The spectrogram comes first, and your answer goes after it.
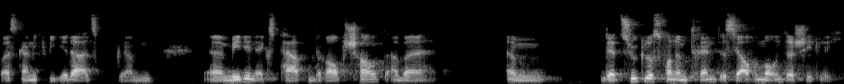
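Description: The sound is dry and close, without any echo. A man speaks at a moderate pace. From Berlin (Marzahn-Hellersdorf). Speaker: politician. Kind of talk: podcast interview.

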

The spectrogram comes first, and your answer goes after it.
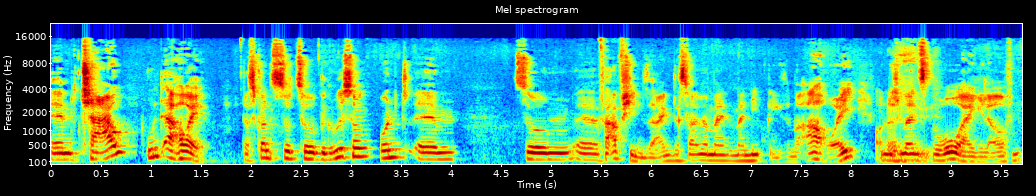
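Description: This man talks at a moderate pace in a fairly high pitch, with lively intonation and an animated tone. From northern Germany. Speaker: podcast co-host. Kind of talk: casual chat.

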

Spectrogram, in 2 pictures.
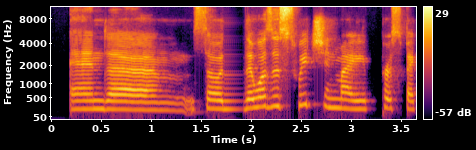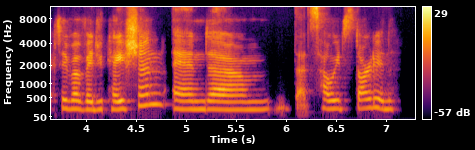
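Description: In a French accent, a woman speaks fairly slowly at a medium pitch with ordinary pitch variation. The recording is very clean, with a silent background. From France. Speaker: English teacher. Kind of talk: casual interview.

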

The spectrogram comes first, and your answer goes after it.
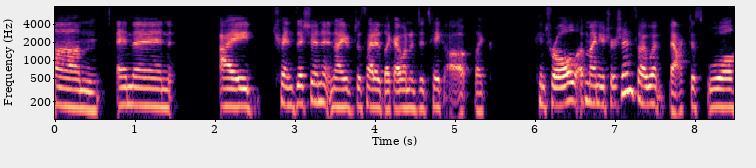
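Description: A plain, everyday voice from a woman, fairly low in pitch, with fairly even intonation, a moderate pace and a very clean recording with a silent background. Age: 30s. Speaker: nutrition and fitness coach. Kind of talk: casual chat.

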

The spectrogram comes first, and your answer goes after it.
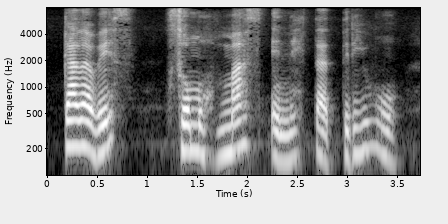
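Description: A woman with a Rioplatense accent speaks against a quiet background. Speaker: career coach. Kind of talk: podcast monologue.

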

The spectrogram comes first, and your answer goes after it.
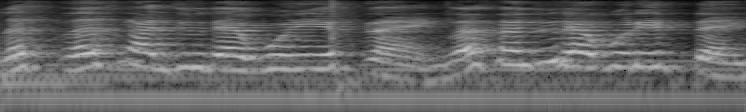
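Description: A woman's high-pitched voice with lively intonation at a fairly quick pace over noticeable background noise. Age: 40s. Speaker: first date on a podcast. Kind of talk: casual chat.

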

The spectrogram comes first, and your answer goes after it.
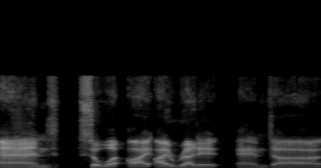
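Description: A man with a Canadian accent talks with ordinary pitch variation. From Canada. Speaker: writer. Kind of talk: casual chat. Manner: halting.

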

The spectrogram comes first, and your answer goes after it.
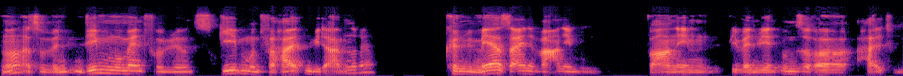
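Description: The speaker's volume rises and falls sharply. He is a man keeping a moderate pace. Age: 30s. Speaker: life coach. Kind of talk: podcast interview.

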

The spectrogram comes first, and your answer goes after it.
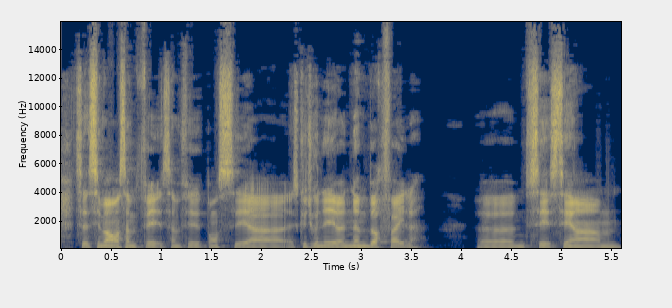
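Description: On a very clean recording with a silent background, a man with a medium-pitched voice speaks at a fairly slow pace in a monotone, flat intonation. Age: 30s. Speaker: podcast host. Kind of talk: casual chat. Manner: halting, many repetitions.

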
